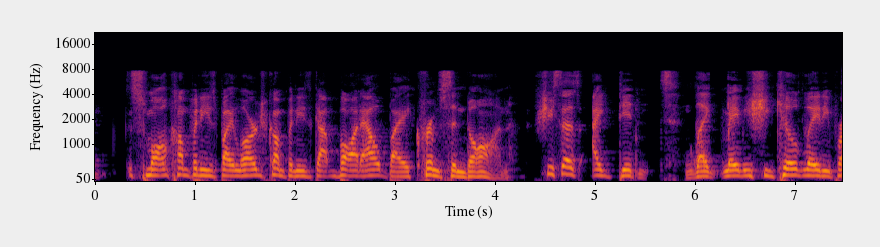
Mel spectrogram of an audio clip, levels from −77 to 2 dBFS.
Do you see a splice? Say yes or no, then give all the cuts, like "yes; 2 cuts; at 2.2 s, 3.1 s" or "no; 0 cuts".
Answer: yes; 2 cuts; at 4.3 s, 5.9 s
